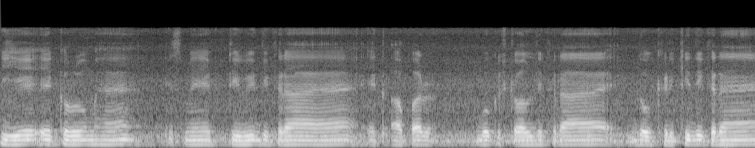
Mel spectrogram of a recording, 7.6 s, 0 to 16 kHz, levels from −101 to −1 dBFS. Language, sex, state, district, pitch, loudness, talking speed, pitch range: Hindi, male, Bihar, West Champaran, 105 Hz, -17 LUFS, 165 wpm, 100-105 Hz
